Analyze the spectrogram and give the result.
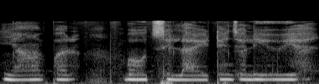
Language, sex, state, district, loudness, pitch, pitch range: Hindi, female, Jharkhand, Deoghar, -20 LUFS, 225 Hz, 220-225 Hz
